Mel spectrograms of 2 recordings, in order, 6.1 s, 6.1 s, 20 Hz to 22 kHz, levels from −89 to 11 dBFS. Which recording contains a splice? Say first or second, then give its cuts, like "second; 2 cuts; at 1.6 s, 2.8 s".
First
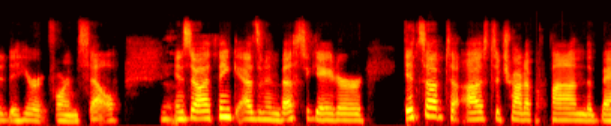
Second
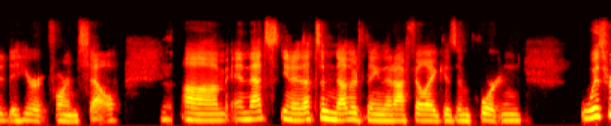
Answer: second; 1 cut; at 1.7 s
